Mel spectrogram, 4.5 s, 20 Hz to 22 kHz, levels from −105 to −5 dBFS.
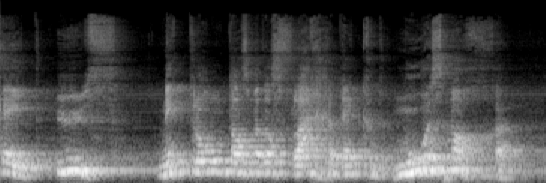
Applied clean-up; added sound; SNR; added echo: none; none; none; reverberation time 0.8 s.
